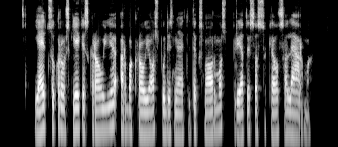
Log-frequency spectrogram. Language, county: Lithuanian, Vilnius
